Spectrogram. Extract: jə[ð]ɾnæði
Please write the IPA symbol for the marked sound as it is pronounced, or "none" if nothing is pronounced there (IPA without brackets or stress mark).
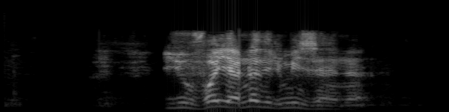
none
